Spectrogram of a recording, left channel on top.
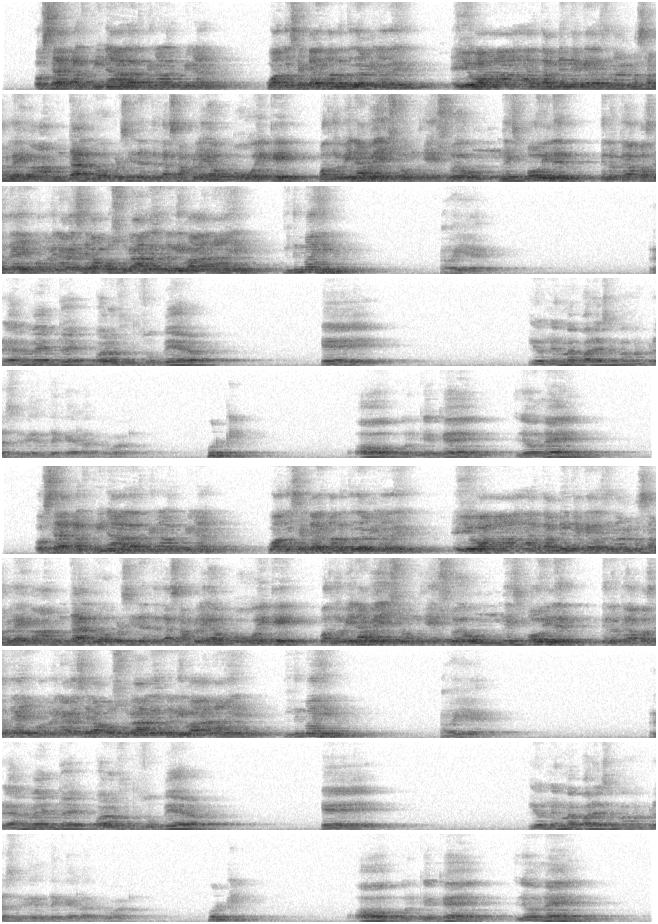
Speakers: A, on the left; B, in the centre.
A: O sea, al final, al final, al final, cuando se acabe el mandato de Abinader, ellos van a, a también a quedarse en la misma asamblea y van a juntar nuevos presidentes de la asamblea. O, o es que cuando viene a ver, eso, es un- eso es un spoiler de lo que va a pasar este año. Cuando viene a ver, se va a postular a Leonel y va a ganar él. ¿Tú te imaginas?
B: Oye, realmente, bueno, si tú supieras. que Lionel me parece mejor presidente que el actual.
A: ¿Por qué?
B: Oh, porque es que Lionel,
